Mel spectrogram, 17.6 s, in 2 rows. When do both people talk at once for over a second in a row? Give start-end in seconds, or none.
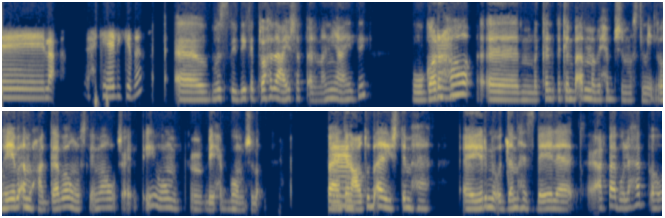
none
